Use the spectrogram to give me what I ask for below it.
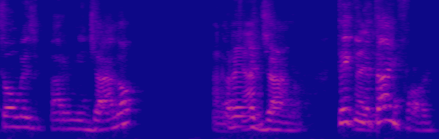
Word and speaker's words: Parmigiano Reggiano: I know it's not easy, but I want to spend a second to repeat it together, how to pronounce properly. Parmigiano Reggiano.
